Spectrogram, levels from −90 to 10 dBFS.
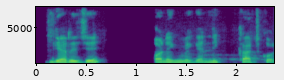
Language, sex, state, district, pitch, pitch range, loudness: Bengali, male, West Bengal, Jalpaiguri, 130 Hz, 120-145 Hz, -18 LUFS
